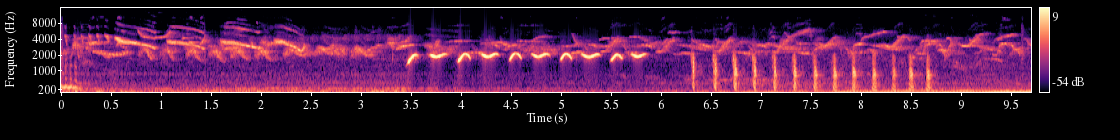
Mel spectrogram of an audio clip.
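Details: Chinese hwamei singing in a cage: tumbling whistled phrases, then about nine loud repeated downslurred notes, followed by a fast train of crisp clicks.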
